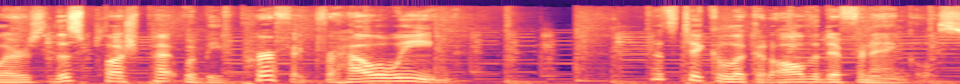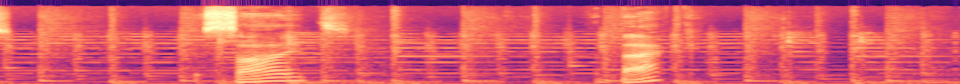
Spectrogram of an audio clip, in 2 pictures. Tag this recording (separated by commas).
Music, Speech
